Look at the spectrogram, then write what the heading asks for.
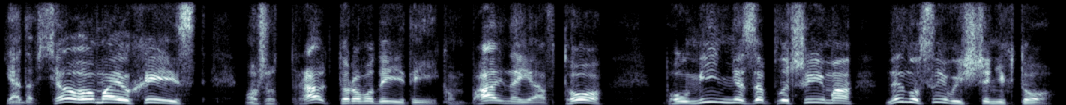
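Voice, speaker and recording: Hearty rural tractor driver for a storybook, male reader acting, slightly raised, animated, jovial. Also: a little high, moderate pace, no room sound, clean studio sound, voice pushed up. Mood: cheerful boasting. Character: hearty friendly grown man, village tractor driver.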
